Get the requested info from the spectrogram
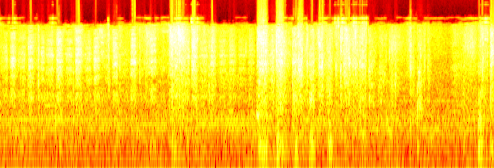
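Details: Joyful dog 'laugh', given when happy: quick, uneven breathy pants, about three or four per second, growing louder midway, with soft rubbing noises and a low background hum.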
